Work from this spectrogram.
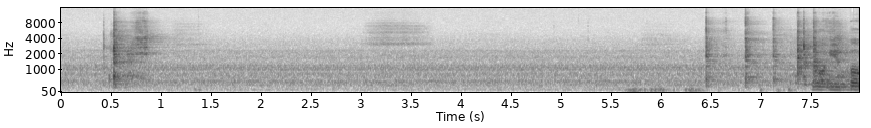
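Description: Clinking of dishes and cutlery while blanquette de veau is plated into a plate, with a sharp clatter near the start and a cluster of louder knocks and scrapes toward the end, close and fairly quiet between.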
